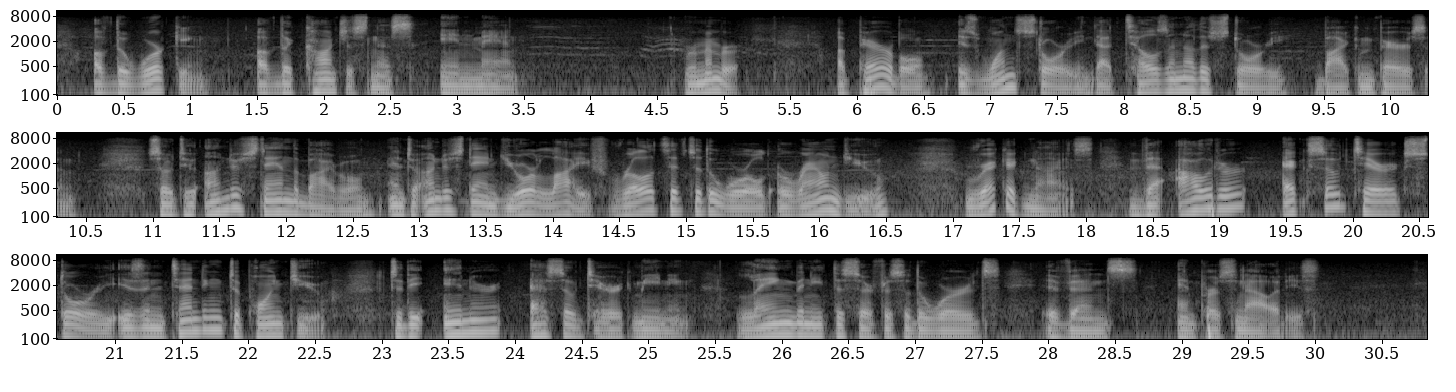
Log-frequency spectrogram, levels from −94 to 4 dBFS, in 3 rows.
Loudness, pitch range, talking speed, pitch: -32 LUFS, 80-115 Hz, 120 wpm, 95 Hz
